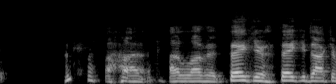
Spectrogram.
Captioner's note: chuckles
